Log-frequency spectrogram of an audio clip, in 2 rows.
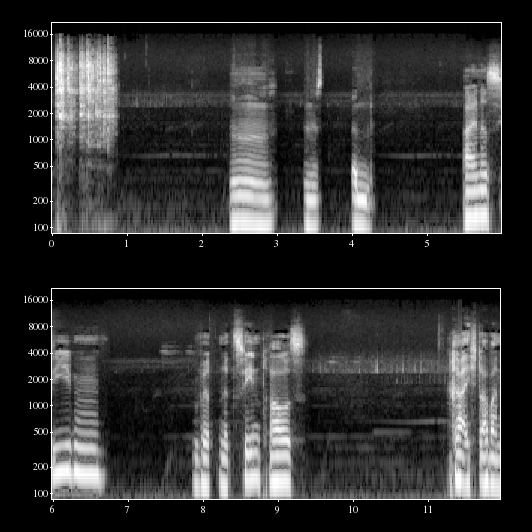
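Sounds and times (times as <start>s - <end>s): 
twenty-sided die clattering as it is rolled: 0.0s - 0.9s
speech: 2.4s - 4.4s, 5.5s - 6.8s, 7.9s - 9.4s, 11.3s - 11.9s.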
